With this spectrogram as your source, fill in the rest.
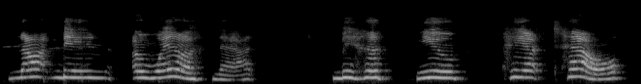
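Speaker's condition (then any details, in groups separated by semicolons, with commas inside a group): Cerebral palsy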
